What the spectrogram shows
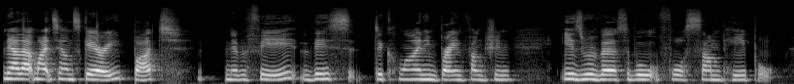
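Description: A young adult woman hosts a podcast, casually explaining health topics in a chatty educational monologue full of asides. Her voice is fairly high with little pitch movement, and she talks a bit slowly.

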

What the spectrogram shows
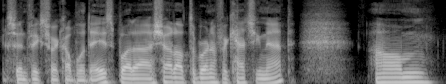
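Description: A man's voice: medium pitch, a little fast, fairly bright tone, smooth, no room sound. Young guy with a cold, rambly and sweary, hosting a podcast, dry close sound. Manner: rambling, joking, swears often. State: has a cold, voice lower and rough. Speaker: podcast host. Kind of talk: casual chat.

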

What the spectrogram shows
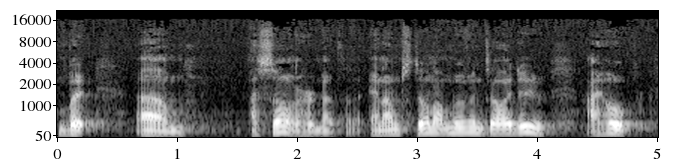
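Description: A man's voice: mid-range voice, expressive, moderate pace, dark tone. A man giving a casual personal testimony on scripture, rambling and earnest, with many ums and restarts. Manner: acts out quoted dialogue in a raised voice. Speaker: lay speaker sharing a devotional.

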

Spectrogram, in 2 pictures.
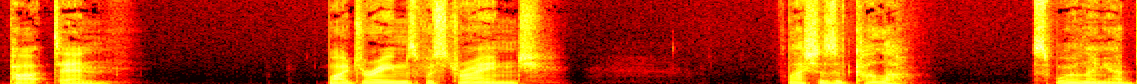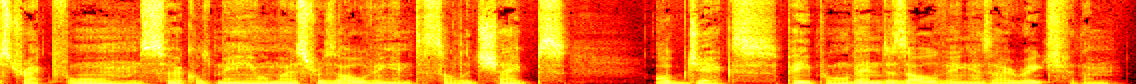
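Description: A man's voice: mid-range voice, steady tone, slow pace, long pauses, darkish tone, dry recording, studio quality. Wry male storyteller narrating in first person.

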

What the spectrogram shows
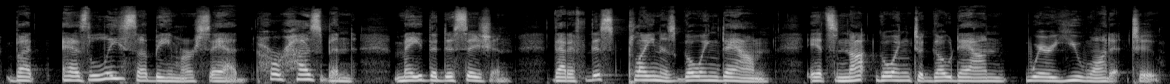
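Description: A woman's voice: lowish voice, slow, darkish tone, no room sound. Earnest woman preaching, dry close sound. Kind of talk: evangelistic testimony and appeal.

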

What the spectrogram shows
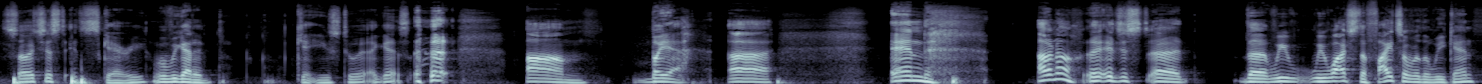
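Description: A man hosting a podcast in casual chat, talking haltingly with many restarts. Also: mid-range voice, lively intonation, a bit bright. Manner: halting, full of restarts and fillers. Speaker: podcast host.

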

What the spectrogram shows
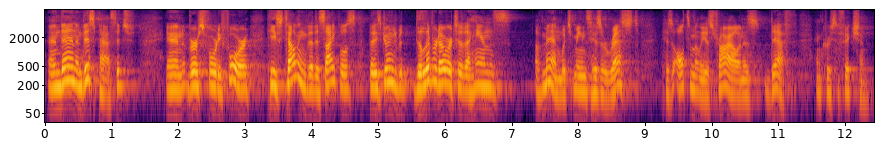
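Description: Male pastor, sermon delivery, fairly high voice, animated with soft drops. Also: moderate pace. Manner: animated, rising for emphasis then dropping soft.

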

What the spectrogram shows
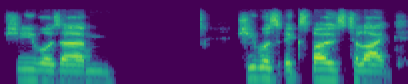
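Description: Speaking slowly, a thirty-year-old Margate man with a southeast English accent reflects openly on his life story as an interview guest. His voice is medium-pitched and his intonation fairly even.

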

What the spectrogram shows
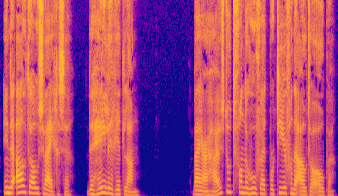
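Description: A woman with a Dutch accent reading a children's story aloud in a calm, clear storytelling manner. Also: on the low side, moderate pace, dry recording. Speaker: narrator. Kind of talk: scripted storybook narration.

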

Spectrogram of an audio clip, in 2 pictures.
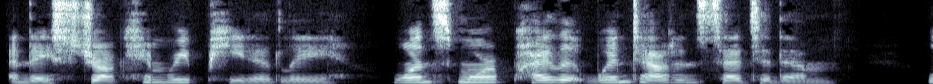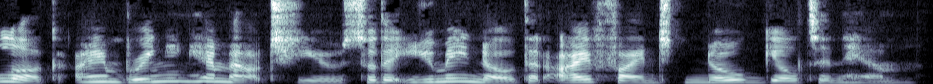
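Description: A woman reading a long scripture passage aloud in a measured liturgical style, slowing down on the quoted words. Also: medium pitch, darkish tone, no echo. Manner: slow and deliberate on quoted words. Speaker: scripture reader.

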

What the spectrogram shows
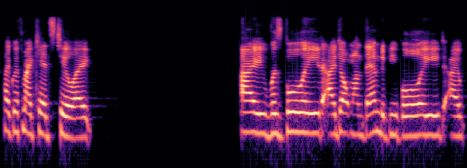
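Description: A woman speaking candidly as a guest in casual conversation, halting at times and often saying "like". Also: medium pitch, little pitch movement, smooth, dry recording. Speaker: guest sharing personal experiences.

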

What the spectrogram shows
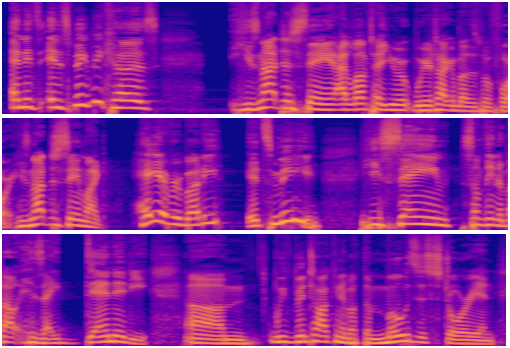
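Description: A man's voice: fairly high pitch, quick pace, no echo. A man co-hosting a casual Bible discussion, explaining passages earnestly and often repeating words as he thinks. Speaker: Bible study podcast co-host.

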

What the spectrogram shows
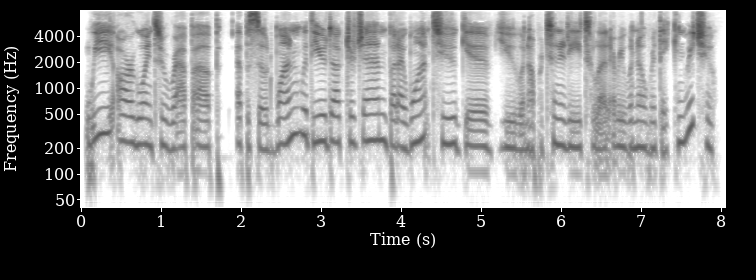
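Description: A woman's voice: medium pitch, steady tone, moderate pace, vocal fry, hardly any pauses, darkish tone, no room sound. A woman podcast host chatting casually and informally, with appreciative responses. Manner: informal, appreciative, short reactions. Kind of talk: casual interview chat.

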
